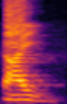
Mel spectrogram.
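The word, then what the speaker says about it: χ: এই সিম্বলটাকে বলে কাই চাই লেখা হয় কিন্তু উচ্চারণ হচ্ছে কাই মাংসের কাই কাই সিম্বল মানে দুটো রেশিও সাব্বাস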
